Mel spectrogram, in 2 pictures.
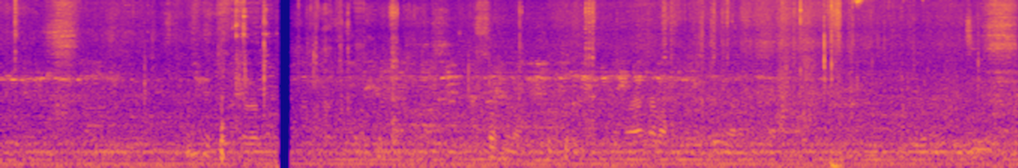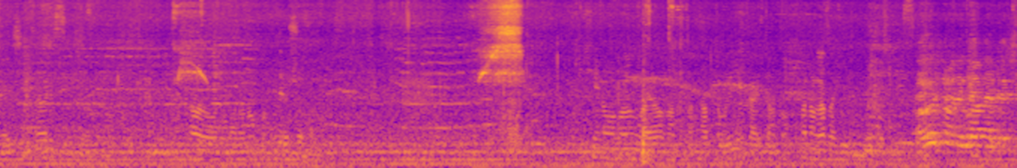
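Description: Wheels click and clatter over rail joints.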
